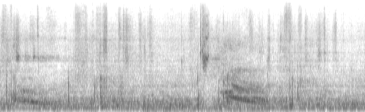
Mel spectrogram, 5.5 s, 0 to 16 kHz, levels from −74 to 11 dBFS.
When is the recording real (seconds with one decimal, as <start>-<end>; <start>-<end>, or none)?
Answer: 2.9-4.0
